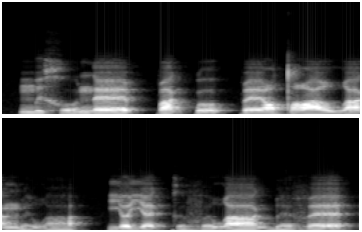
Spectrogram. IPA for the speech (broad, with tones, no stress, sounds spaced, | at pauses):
m ɨ˦˨ x o̤˧˥˧ n ɛː˦˨ pː a˥ k͡p o˧˥˧ pː ɛː˦˨ tˤ aː˥ w a˥ ŋ͡m ɛ̤˨ w a̤˥ | j ə˥ j ɛ˦˨ kː ə̤˨˦ v ə̤˥ w aː˨ ɡ͡b ɛ̤˥ v ɛ˧˥˧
